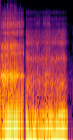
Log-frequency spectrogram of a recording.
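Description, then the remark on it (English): A voice loudly imitates a sleeping man's snoring with two harsh, rasping, throaty snorts, the first cutting off abruptly before a longer rumbling one, forceful. “Like, you hear snoring, and you're like, oh, that guy snores.”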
